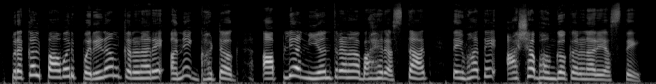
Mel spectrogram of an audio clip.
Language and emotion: Marathi, angry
